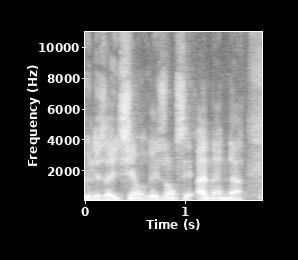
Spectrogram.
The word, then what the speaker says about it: ananas: un ananas, on dit ananas ici. Et mais j'ai j'ai appris dernièrement que les Haïtiens ont raison, c'est ananas. Le S de final ne se prononce pas.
